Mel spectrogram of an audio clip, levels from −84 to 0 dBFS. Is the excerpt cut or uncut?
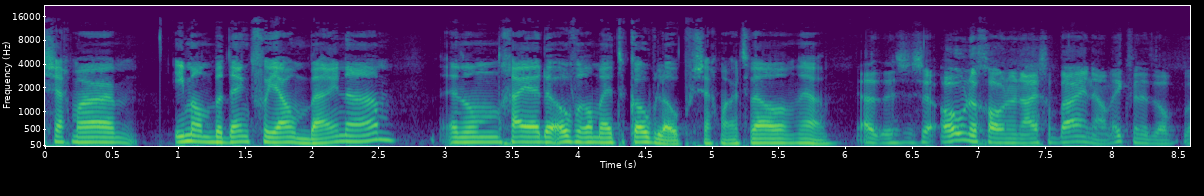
uncut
